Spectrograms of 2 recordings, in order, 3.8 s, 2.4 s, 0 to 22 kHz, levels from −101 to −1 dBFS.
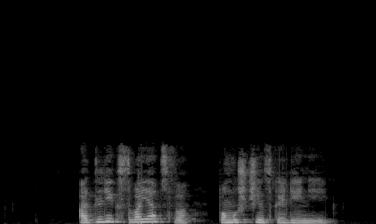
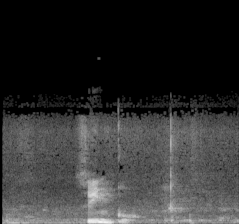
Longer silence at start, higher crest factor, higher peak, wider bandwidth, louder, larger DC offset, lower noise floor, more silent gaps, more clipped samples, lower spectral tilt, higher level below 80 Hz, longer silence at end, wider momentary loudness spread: first, 0.8 s vs 0.05 s; about the same, 18 dB vs 18 dB; second, -24 dBFS vs -2 dBFS; second, 8 kHz vs 11 kHz; second, -42 LUFS vs -16 LUFS; neither; first, under -90 dBFS vs -40 dBFS; neither; neither; about the same, -4.5 dB/octave vs -5 dB/octave; second, -74 dBFS vs -60 dBFS; first, 0.45 s vs 0.15 s; second, 11 LU vs 24 LU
